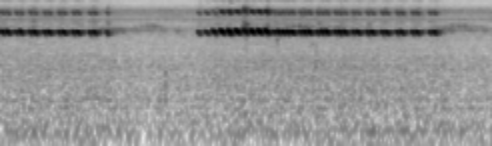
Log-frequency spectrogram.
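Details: High, pulsed insect trill from one insect in the grass of a small Japanese garden at night, captured up close on a phone: a short burst, a brief pause, then a longer trill.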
